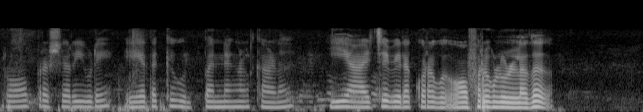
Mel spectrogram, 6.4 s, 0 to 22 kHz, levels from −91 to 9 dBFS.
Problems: background sounds at intervals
